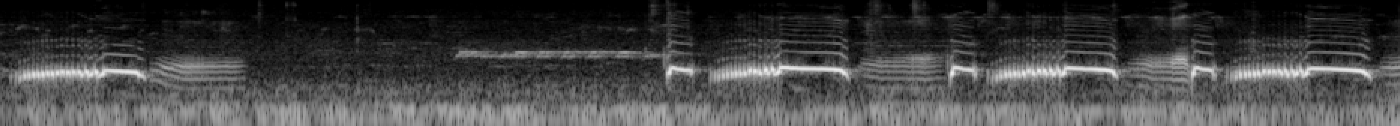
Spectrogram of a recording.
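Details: Lure call of a puter or deruk dove: rolling purred coos with a rising, level tail repeat several times, after a quieter stretch holding a faint steady higher tone.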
